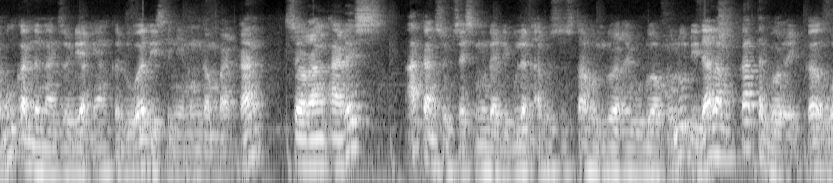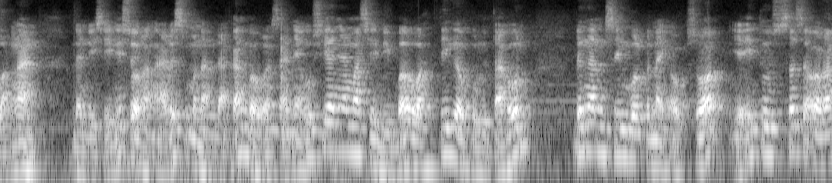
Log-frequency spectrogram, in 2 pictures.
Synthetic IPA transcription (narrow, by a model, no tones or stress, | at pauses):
bukandəŋanzodiakjaŋkəduadisiniməŋɡambarkan | səoɾaŋaɾɪs | ʔa̰kansuksɛsmudadibulana̰ɡust̪ʊst̪aɦʊnduaɾibuduapuluhdidalamkat̪əɡoɾikəʔṵa̰ŋan | dandisinisəoɾaŋʔa̰ɾɪsmənanda̰kanbaɦwasa̰ɲaʔusiaɲamasɪhdibawaht̪iɡapulut̪aɦʊn | dəŋansimbɔlkənaɪk̚ɔ̰psɔrt̪̚ja̰ʔit̪usəsə̰oɾa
